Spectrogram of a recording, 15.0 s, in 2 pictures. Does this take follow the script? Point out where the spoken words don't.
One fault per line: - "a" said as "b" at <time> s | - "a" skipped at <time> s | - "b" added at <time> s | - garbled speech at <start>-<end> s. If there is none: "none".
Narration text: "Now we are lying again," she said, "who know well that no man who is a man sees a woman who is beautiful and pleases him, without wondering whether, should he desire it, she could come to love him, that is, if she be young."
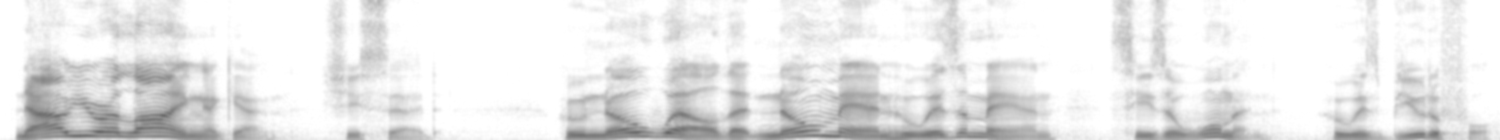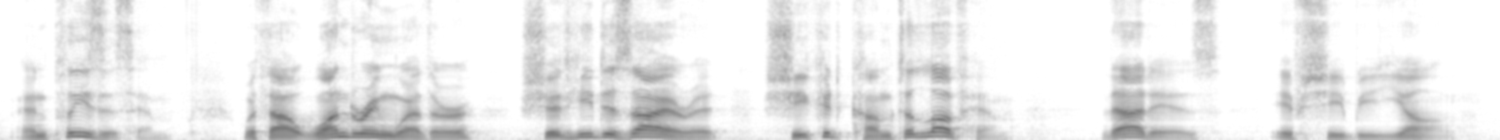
- "we" said as "you" at 0.3 s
